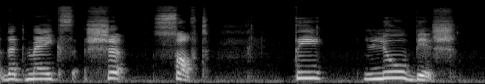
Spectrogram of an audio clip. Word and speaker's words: любишь: Ты любишь. Ты любишь. The accent is on лю.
